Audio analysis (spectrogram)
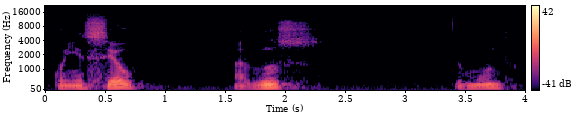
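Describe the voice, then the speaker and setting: Earnest Brazilian pastor preaching. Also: male voice, mid-range voice. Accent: Brazilian Portuguese. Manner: earnest preaching, slows and softens for emphasis. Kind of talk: sermon.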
